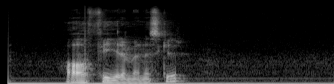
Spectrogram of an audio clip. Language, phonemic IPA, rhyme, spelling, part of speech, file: Norwegian Bokmål, /ˈɑːfiːrəmɛnːəskər/, -ər, A4-mennesker, noun, NB - Pronunciation of Norwegian Bokmål «A4-mennesker».ogg
- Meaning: indefinite plural of A4-menneske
